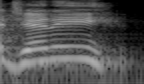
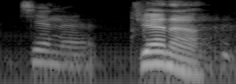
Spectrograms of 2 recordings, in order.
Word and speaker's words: Jenna: Hi, Jenny. Come on over. Jenny. How do you say your name right? Jenna. Okay, I'm sorry. It's got Jenna. an A.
